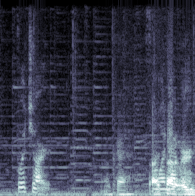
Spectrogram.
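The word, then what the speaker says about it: Butchart: Is that really how you say it? Butch art? No, it's like bouchard. It's like Butch art. Yeah, you kind of just say butch art.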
